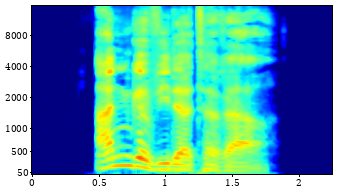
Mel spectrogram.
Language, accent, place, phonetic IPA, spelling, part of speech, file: German, Germany, Berlin, [ˈanɡəˌviːdɐtəʁɐ], angewiderterer, adjective, De-angewiderterer.ogg
- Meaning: inflection of angewidert: 1. strong/mixed nominative masculine singular comparative degree 2. strong genitive/dative feminine singular comparative degree 3. strong genitive plural comparative degree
